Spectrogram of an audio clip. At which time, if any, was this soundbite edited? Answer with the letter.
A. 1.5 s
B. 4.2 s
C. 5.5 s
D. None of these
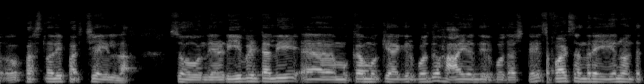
C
